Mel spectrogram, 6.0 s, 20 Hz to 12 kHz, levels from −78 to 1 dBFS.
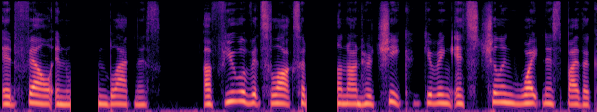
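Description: At 0.70 s the speech drops into a clean hole of near silence for about 0.28 s, then does it again at 3.06 s for about 0.32 s. That's a digital wireless dropout: the link lost too much data, so the receiver muted with a quick fade, and there's no noise burst around either gap.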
